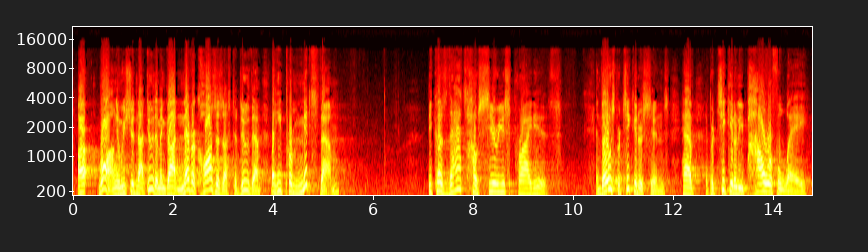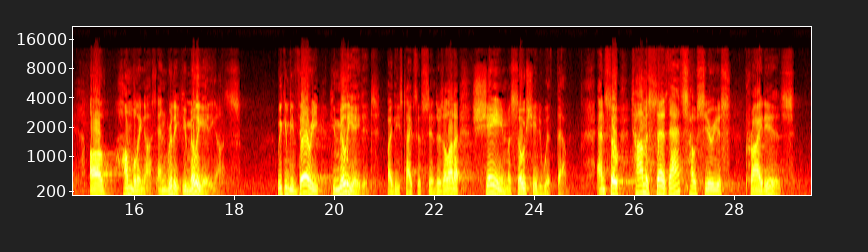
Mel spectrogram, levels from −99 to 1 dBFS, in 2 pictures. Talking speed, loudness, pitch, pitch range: 140 wpm, -13 LUFS, 140 Hz, 115-185 Hz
